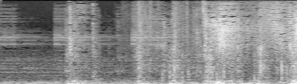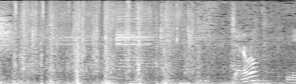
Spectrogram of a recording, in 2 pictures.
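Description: Heavy metal footsteps clank and thud on a hard floor.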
